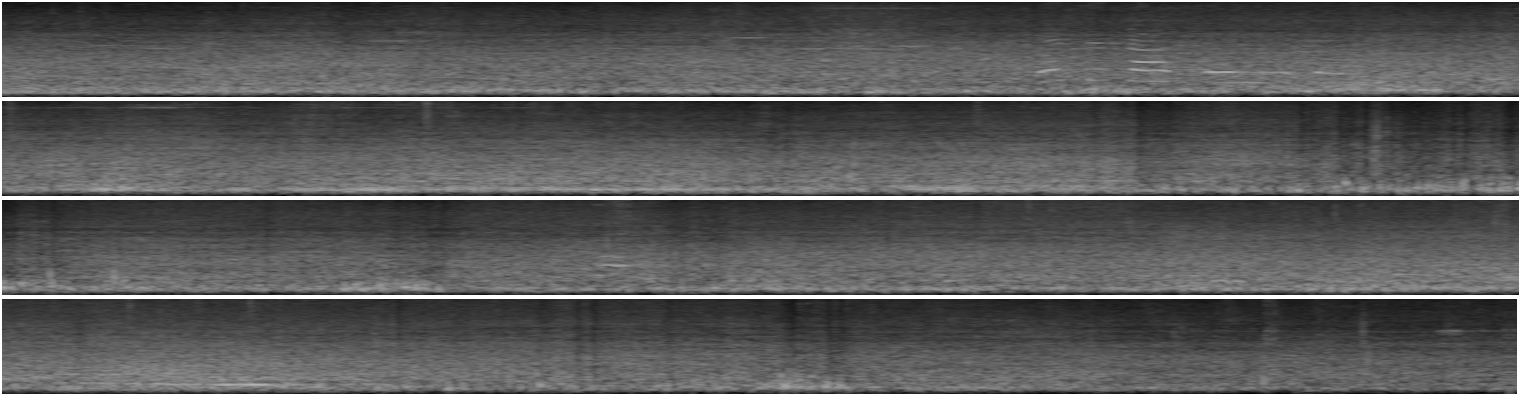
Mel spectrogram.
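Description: Urban street ambience: steady traffic noise from the surrounding streets, with faint, indistinct voices of people passing by.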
